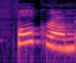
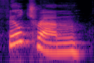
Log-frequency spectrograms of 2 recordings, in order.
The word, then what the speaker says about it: philtrum: She was like, you say fulcrum, it's philtrum.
